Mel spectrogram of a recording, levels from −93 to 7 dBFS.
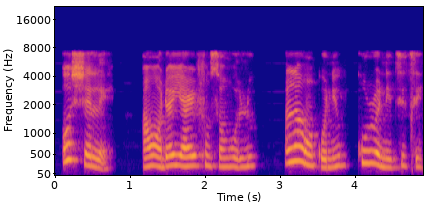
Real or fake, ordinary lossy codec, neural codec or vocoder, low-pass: fake; none; vocoder, 22.05 kHz, 80 mel bands, HiFi-GAN; 7.2 kHz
